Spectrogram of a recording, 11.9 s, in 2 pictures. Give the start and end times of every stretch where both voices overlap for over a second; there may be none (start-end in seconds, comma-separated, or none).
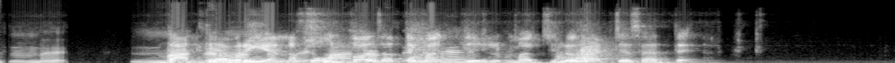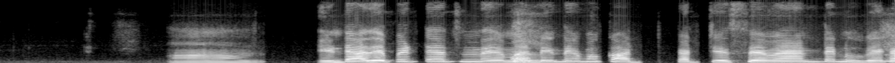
1.2-3.0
